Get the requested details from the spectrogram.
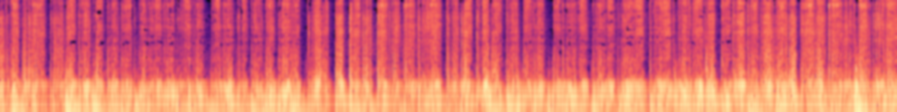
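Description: A large black USB microphone's hollow metal mesh grille is scratched fast by the long acrylic nails of both hands. The result is a dense, continuous scraping with a heavy low rumble and many rapid strokes that blur into a steady wash of noise.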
